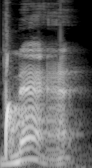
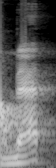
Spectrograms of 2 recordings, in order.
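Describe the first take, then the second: First: NAT with an open English "a" as in cat; anglicised Nat; English pronunciation. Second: NAT said the Thai way, short vowel and stopped final T; Thai-style Nat; Thai pronunciation. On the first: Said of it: "In English". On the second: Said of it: "So in Thai". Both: Shown as a demonstration.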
